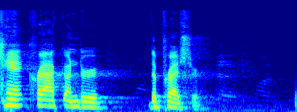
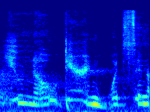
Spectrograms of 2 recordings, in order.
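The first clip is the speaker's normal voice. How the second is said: retold hushed disbelief, much softer; starstruck hushed aside; 3 semitones higher, 17 dB quieter than usual. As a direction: act out an amazed whisper to a friend.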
